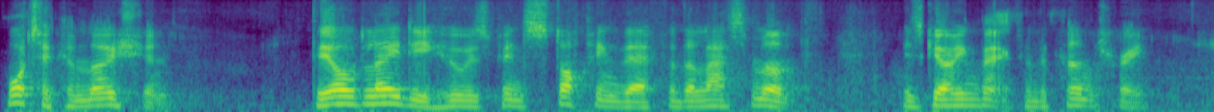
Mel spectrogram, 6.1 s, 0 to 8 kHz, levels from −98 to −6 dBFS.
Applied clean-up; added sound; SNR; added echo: neural separator model SepFormer DNS4.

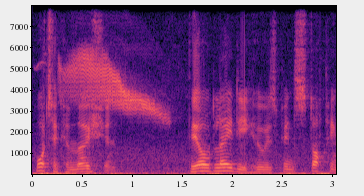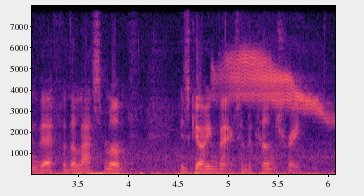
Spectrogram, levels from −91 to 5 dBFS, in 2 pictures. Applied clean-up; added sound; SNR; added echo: none; Bird vocalization, bird call, bird song; 2 dB; none.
